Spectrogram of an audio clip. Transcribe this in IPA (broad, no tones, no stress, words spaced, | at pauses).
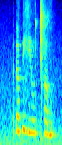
ɗʌpʲe zʲɯwuǀʰʌb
